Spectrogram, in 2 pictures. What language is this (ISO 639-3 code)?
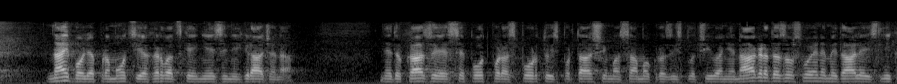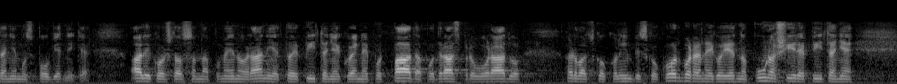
hrv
